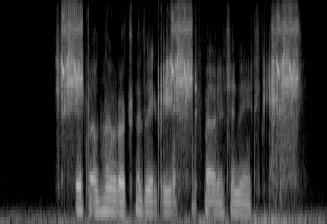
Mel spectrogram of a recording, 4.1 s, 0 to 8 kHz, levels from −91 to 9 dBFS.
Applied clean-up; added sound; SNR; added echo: neural diffusion model UNIVERSE++.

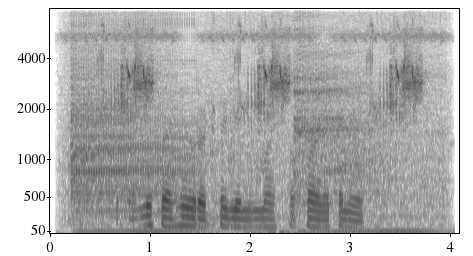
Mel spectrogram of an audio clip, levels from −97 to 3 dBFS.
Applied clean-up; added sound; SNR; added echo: none; Squeak + Bird; 0 dB; none.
